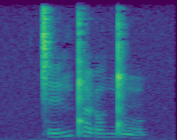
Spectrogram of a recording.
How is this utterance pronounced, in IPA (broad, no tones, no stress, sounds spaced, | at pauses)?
ǀ ɪː ŋ ǃ a ɽ ɔ ŋ͡ǃ õ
